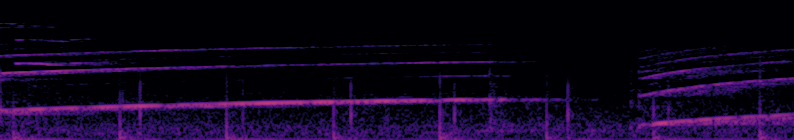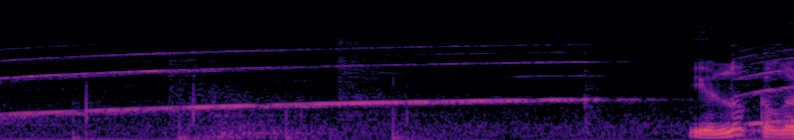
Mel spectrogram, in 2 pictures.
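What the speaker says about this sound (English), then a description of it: "please turn off that alarm" An electronic alarm wails in rising sweeps, repeating twice with faint clicks between, fairly quiet, ending in a sudden louder burst.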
